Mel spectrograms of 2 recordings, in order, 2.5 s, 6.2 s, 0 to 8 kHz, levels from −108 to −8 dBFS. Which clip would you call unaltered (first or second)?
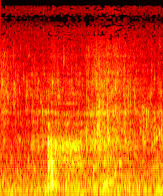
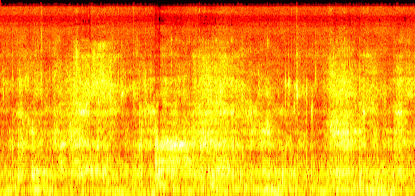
first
